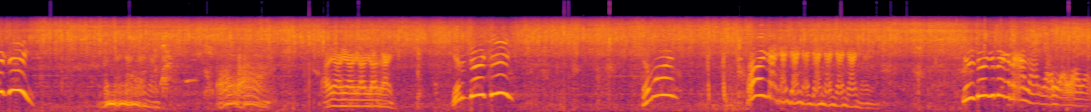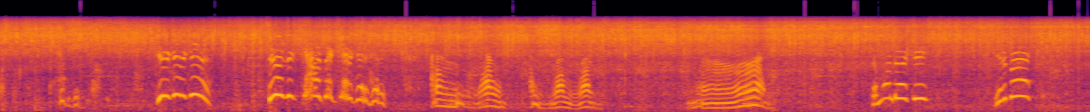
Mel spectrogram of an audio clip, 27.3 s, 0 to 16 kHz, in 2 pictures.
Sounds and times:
Gurgling: 0.8 - 5.6, 6.9 - 23.8
Speech: 4.0 - 5.0, 5.7 - 6.5, 8.0 - 8.6, 9.4 - 11.0, 12.0 - 13.7, 14.4 - 16.4, 17.0 - 21.2, 22.3 - 23.4, 24.6 - 25.4, 26.1 - 26.7.

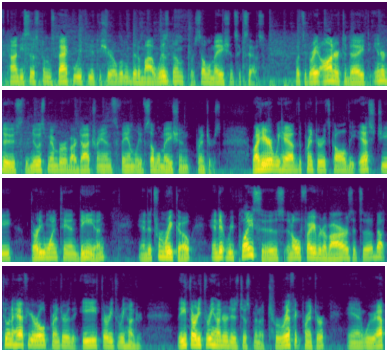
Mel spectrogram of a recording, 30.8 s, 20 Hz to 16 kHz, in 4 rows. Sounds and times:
Speech: 0.0 - 5.2, 5.9 - 12.1, 12.7 - 17.5, 18.2 - 26.0, 26.6 - 30.7.

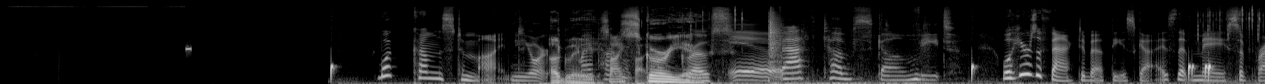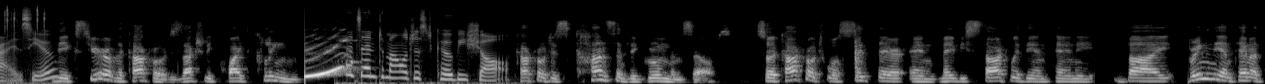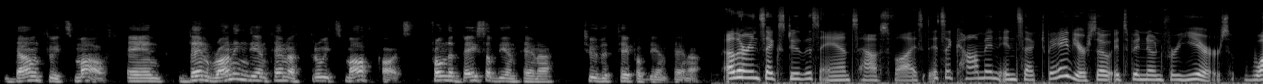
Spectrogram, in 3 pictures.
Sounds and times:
Speech: 3.8 - 8.1, 9.0 - 37.9.

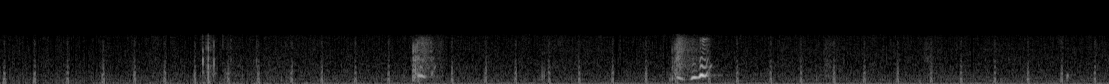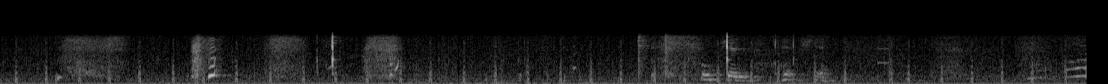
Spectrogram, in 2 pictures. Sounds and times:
Speech: 18.1 - 19.5.

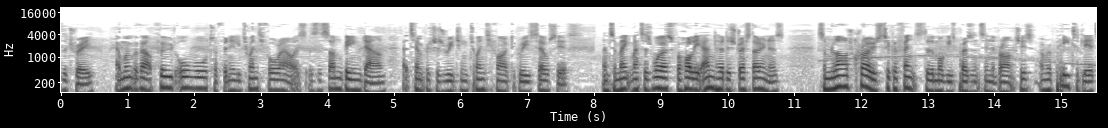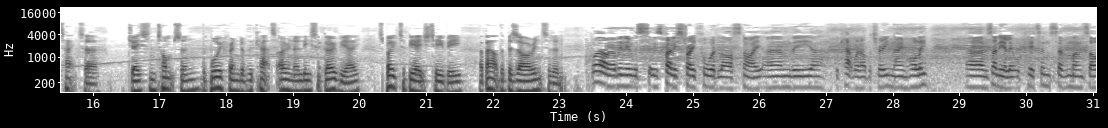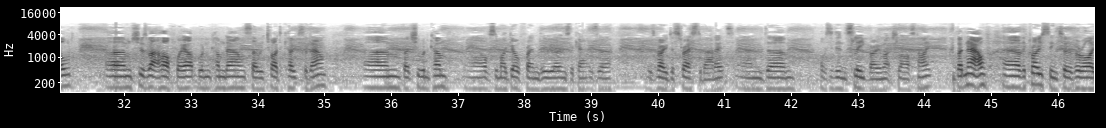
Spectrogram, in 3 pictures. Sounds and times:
Speech: 0.0 - 39.3, 39.9 - 46.5
Animal: 11.8 - 21.7, 33.3 - 44.6.

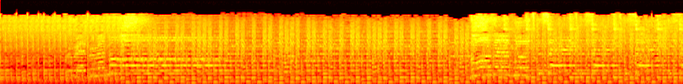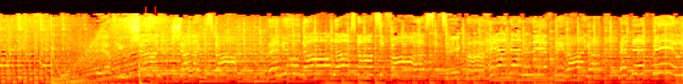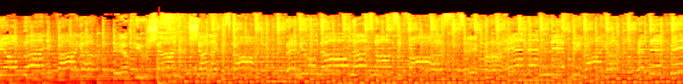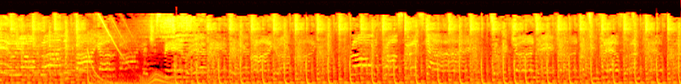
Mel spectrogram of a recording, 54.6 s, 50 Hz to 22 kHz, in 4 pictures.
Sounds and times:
Exciting music: 0.0 - 54.6.

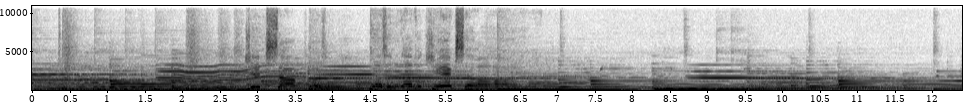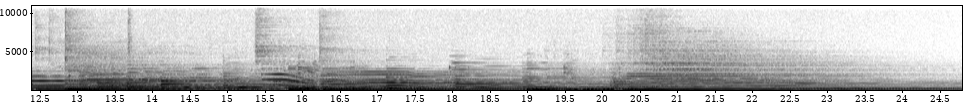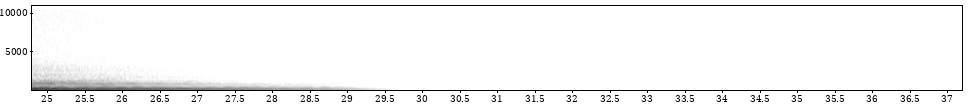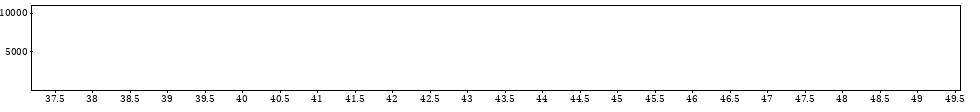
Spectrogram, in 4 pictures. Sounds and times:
Electric piano: 0.0 - 28.4.

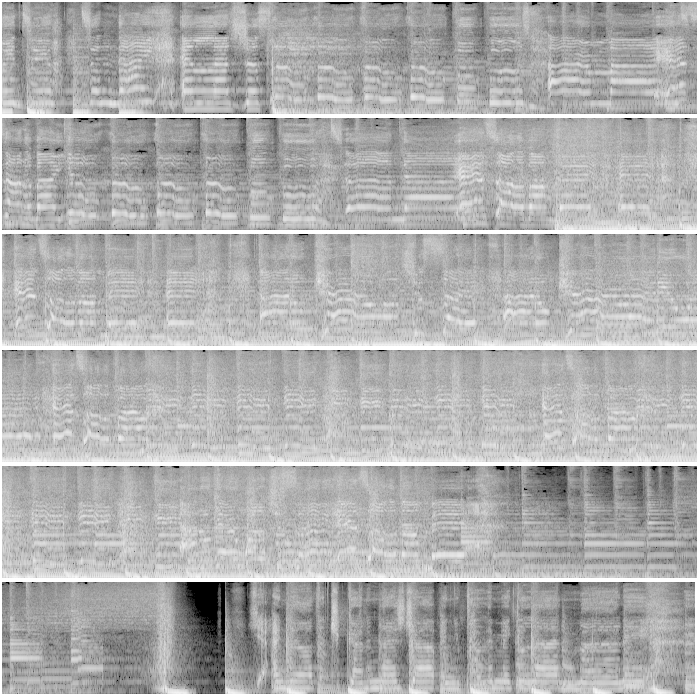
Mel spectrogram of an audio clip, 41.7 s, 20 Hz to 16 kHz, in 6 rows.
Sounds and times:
Singing: 0.0 - 32.9, 37.3 - 41.6
Music: 0.0 - 41.6.

